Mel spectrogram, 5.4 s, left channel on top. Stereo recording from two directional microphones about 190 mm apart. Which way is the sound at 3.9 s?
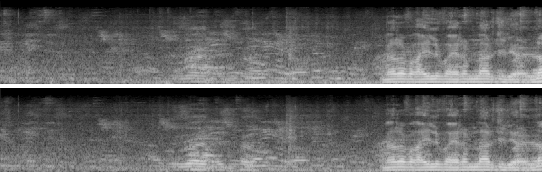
Centre (ahead or behind).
